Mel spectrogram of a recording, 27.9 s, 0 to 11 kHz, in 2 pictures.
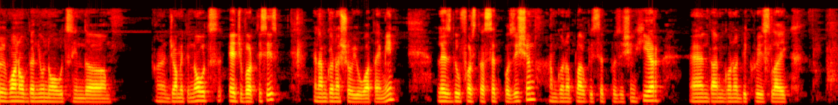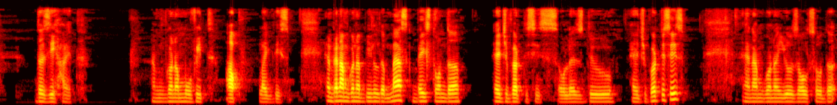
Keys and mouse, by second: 0.7 click, 4.8 click, 5.2 shift+a, 11.9-14.3 drag, 15.3 middle click, 16.2 shift+middle click, 16.7-18.5 middle drag, 19.5 middle click, 20.4 middle click, 20.9 click, 21.1 shift+a, 25.5 middle click, 26.1 shift+a.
